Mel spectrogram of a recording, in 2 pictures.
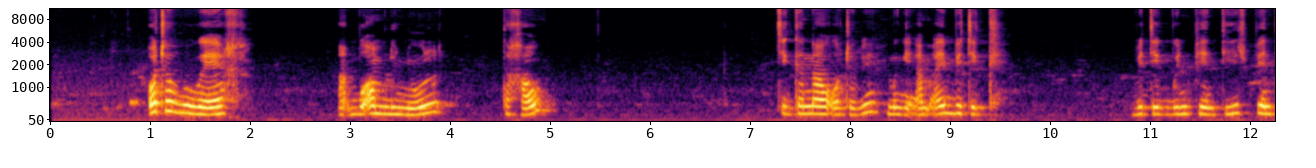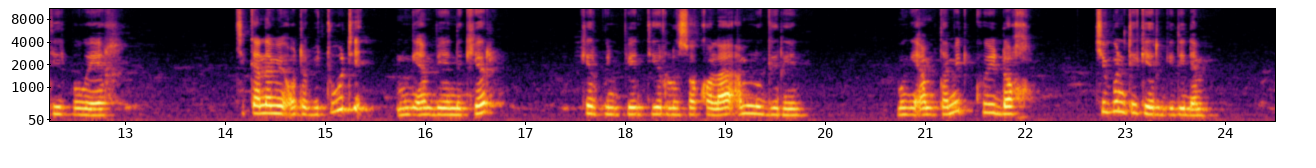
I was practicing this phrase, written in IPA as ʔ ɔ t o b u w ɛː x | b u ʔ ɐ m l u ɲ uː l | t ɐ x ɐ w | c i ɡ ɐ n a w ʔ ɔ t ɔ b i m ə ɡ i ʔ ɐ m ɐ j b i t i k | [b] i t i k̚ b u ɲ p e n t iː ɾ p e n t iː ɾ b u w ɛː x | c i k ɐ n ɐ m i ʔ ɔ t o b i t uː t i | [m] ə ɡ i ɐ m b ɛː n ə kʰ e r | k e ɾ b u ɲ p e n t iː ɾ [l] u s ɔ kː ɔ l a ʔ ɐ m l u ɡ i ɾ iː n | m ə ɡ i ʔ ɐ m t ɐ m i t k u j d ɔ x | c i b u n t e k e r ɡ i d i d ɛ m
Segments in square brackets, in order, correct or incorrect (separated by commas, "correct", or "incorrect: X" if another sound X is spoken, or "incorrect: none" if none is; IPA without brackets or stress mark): correct, correct, correct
